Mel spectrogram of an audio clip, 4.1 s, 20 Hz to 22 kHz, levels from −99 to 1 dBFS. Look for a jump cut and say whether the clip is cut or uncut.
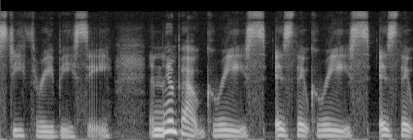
cut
